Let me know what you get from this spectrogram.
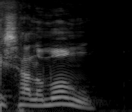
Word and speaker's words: Salomón: I don't read the Bible, pero estoy pensando que ese tipo, Rey Salmón, era pescadora. – Rey Salmón, no, hermano. No es Rey Salmón. Rey Salomón.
